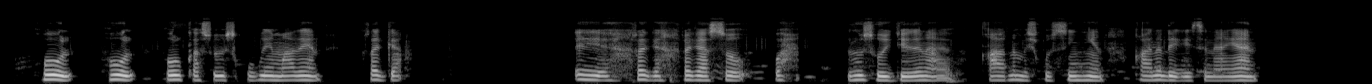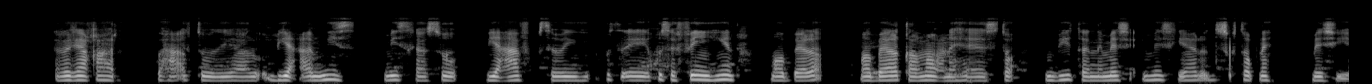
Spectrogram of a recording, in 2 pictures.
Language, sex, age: Somali, female, 18-24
